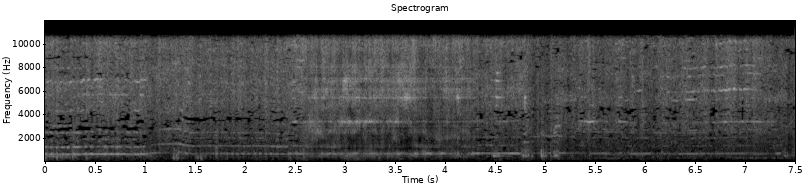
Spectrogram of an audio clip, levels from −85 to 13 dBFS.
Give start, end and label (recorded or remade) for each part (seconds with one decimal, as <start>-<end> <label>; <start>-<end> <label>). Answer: 0.0-2.6 recorded; 2.6-4.3 remade; 4.3-7.5 recorded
